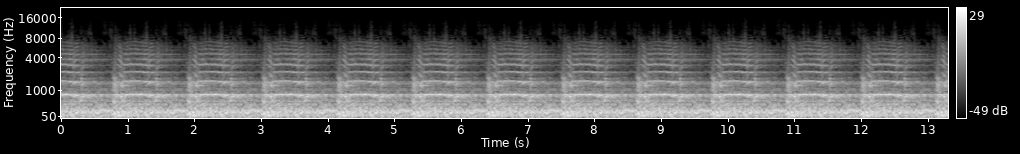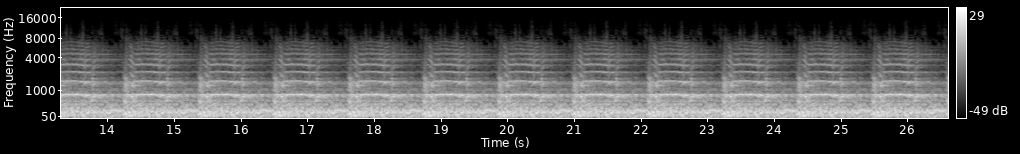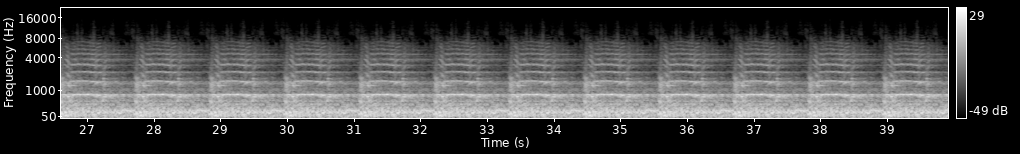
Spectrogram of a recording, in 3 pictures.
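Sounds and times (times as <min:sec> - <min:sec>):
siren alarm: 0:00.0 - 0:39.9.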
